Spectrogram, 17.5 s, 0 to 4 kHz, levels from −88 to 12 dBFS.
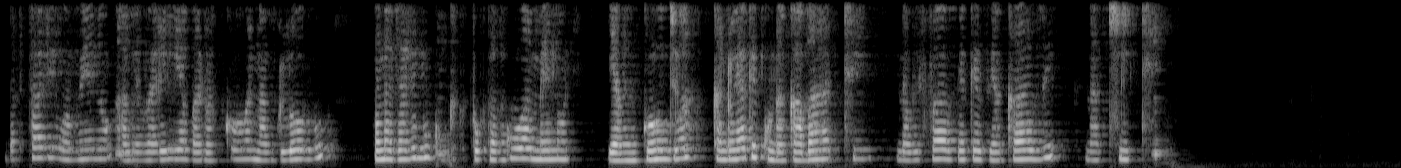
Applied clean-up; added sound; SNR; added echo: neural mask model DeepFilterNet 3.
